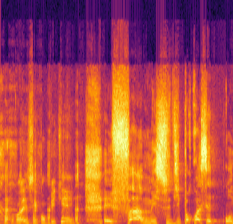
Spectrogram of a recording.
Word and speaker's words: femme: camarades, F-E-2-M-E se prononce femme. Et il dit, mais il n'y a pas de A dans femme.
